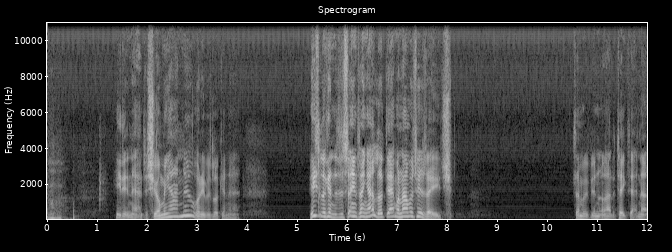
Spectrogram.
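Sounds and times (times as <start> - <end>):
electrical mains hum: 0.0 - 12.0
man speaking: 1.4 - 3.9, 5.3 - 8.2, 10.6 - 12.0.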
